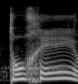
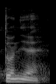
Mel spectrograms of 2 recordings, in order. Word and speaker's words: Tonje: So uh, that's how you pronounce my name, not uh, Tonge or Tonge. Et c'est comme ça qu'on dit mon prénom, c'est pas euh, Tonge ou Tonge, c'est Tonje.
